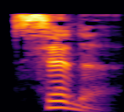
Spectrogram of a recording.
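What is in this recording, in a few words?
"senna", British English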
